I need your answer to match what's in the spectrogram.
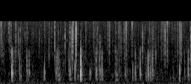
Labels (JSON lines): {"label": "biophony, sea urchins (Echinidae)", "recorder": "SoundTrap 600 or HydroMoth"}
